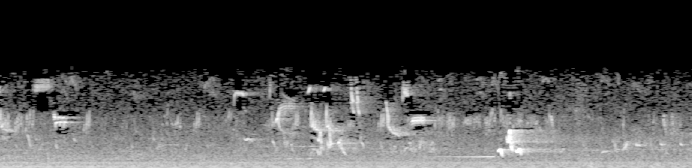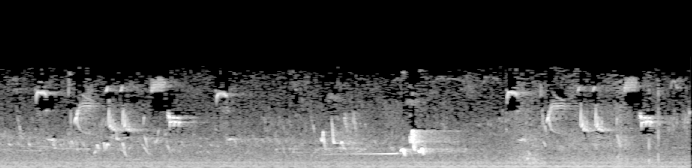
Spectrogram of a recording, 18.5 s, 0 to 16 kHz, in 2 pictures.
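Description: Several birds chirp and sing in an overlapping early-morning chorus at 5:04 a.m. at a roadside rest station (michi no eki) in the Hokkaido wilderness, Japan, with bright, busy calls over a steady low background hum, and no one speaking.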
